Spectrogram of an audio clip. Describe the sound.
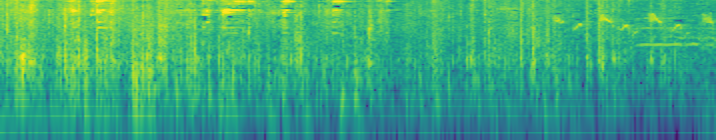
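Galloping hooves of a black mountain horse racing at full speed: many quick, steady clip-clop beats that form a dense, driving rhythm running through the whole passage.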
